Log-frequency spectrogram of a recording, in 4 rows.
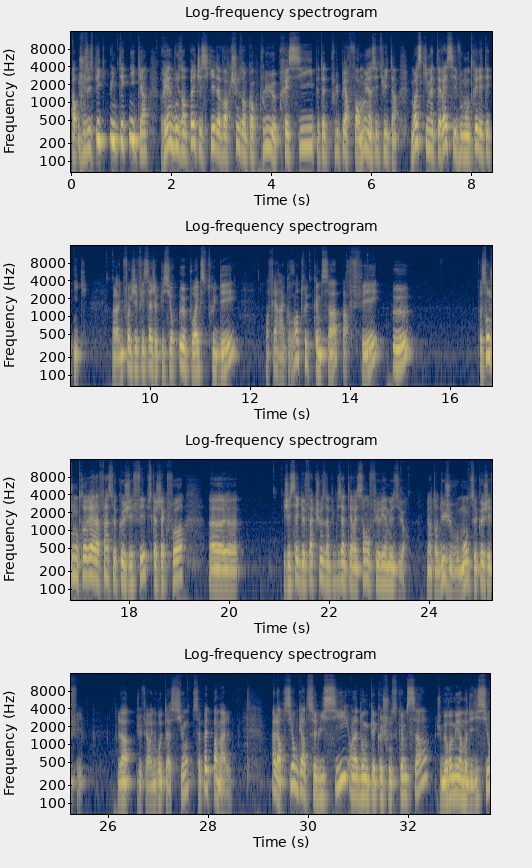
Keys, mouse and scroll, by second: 0.9-3.7 drag, 3.7 r, 7.1 g, 10.3 e, 13.9 click, 14.8 e, 18.9 r, 22.1 g, 24.4-26.1 drag, 26.1 r, 28.0-29.1 scroll down 7, 29.1 middle click, 30.0-30.8 scroll down 1, 30.8 scroll down 4, 30.9-32.7 shift+middle drag, 32.7 Tab, 33.2-33.6 shift+middle drag.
